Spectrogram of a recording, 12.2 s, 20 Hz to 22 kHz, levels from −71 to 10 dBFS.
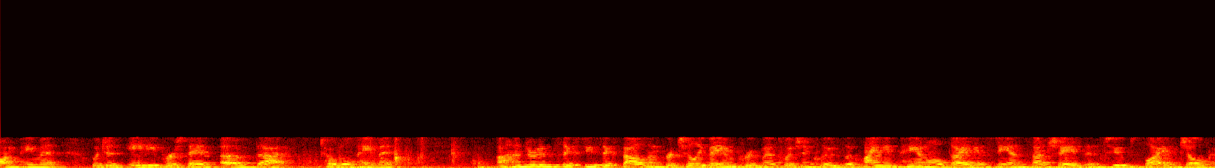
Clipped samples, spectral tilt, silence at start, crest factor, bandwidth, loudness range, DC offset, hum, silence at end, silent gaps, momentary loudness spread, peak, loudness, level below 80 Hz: under 0.1%; -10 dB/octave; 0 s; 10 dB; 4.3 kHz; 2 LU; under 0.1%; none; 0 s; none; 9 LU; -4 dBFS; -16 LUFS; -46 dBFS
